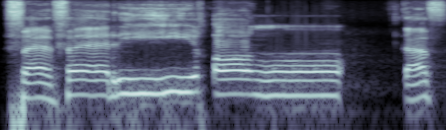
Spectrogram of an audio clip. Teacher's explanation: ফাবর ফাফা র ইয়া জেরি ফাফারি কফ আলিফ দুই জবর কম তানভীনের পরে ইকফার হরফ কাফ আসছে তো এই কফকে নাকের ভিতরে লুকাইয়া গুন্নার সহিত পড়বো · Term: ইকফা গুন্না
